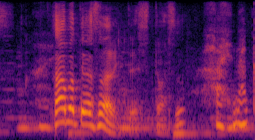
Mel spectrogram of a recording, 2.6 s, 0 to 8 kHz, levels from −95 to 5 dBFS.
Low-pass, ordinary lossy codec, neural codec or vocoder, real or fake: none; none; none; real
